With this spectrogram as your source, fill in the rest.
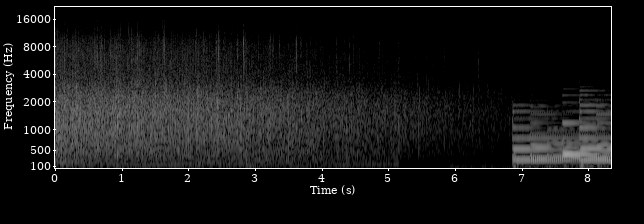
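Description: Concert audience applauding at a live show in Yerevan, dense clapping that gradually fades over several seconds before music abruptly starts up loudly near the end.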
